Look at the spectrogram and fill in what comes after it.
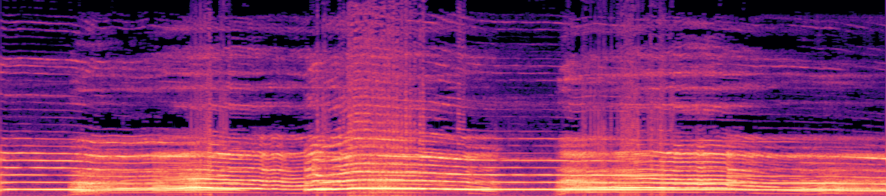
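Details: Siberian Husky morning howls: sustained harmonic howls that rise, swell and ease down, overlapping voices joining in, two main bursts with brief breaks and a slight quaver in the pitch.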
